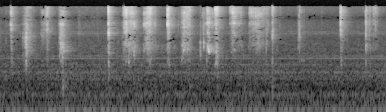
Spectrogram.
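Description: Close-up mouth sounds of eating: a string of short wet lip smacks and sucking clicks as seafood-boil sauce is licked and sucked off the fingers, with a brief squeak of suction about halfway through.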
